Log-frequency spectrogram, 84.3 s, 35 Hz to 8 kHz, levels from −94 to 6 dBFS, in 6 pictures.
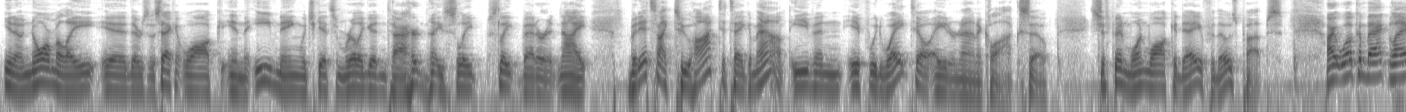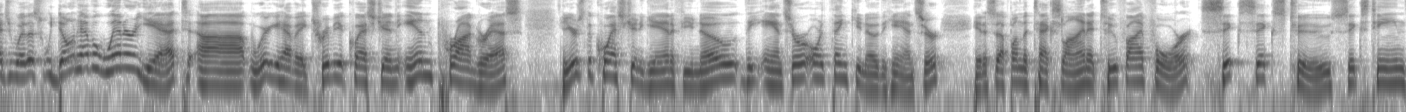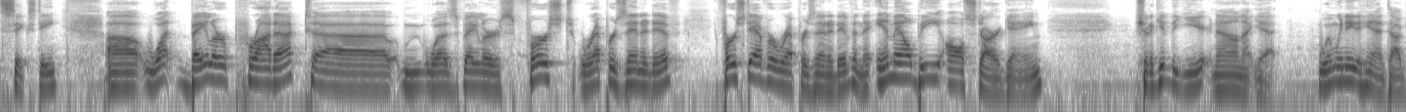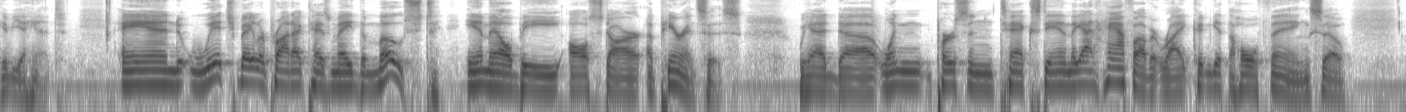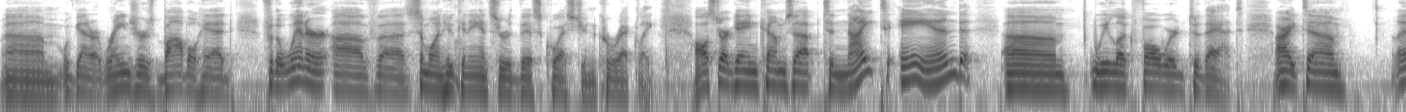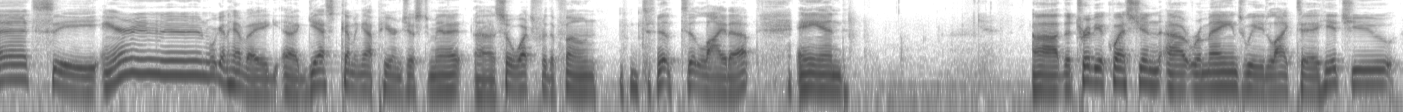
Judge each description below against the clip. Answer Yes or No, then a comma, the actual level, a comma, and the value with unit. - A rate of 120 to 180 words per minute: Yes, average, 170 wpm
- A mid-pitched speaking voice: No, low, 120 Hz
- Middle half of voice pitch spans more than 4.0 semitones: Yes, average, 4.9 semitones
